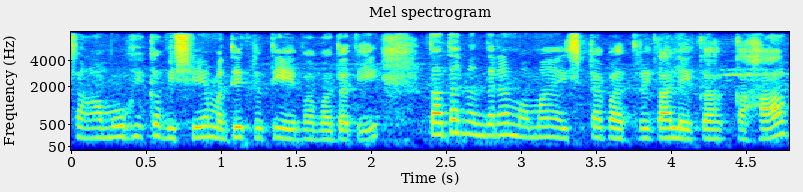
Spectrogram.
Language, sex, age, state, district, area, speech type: Sanskrit, female, 18-30, Kerala, Kannur, urban, spontaneous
